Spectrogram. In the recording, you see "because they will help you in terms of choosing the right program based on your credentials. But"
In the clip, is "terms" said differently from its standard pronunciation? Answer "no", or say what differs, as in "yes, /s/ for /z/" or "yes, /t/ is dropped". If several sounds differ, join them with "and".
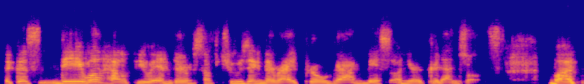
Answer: yes, /s/ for /z/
